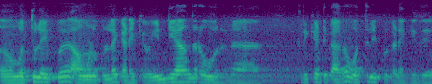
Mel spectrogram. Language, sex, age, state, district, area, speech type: Tamil, male, 18-30, Tamil Nadu, Ariyalur, rural, spontaneous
